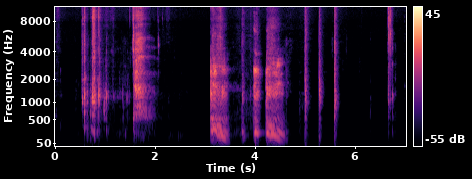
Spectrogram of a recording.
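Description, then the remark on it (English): A run of repeated throat clearing of a dry throat: a few harsh, rasping bursts early on, a longer gravelly stretch in the middle, then several short sharp clicks and a final small rasp, with no talking. “Come on, throat. Stop being so dry.”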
